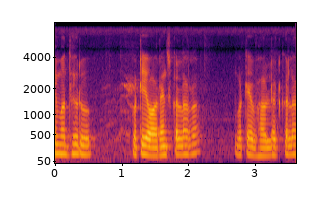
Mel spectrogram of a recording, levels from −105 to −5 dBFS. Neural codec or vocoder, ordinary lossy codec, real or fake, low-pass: none; none; real; 7.2 kHz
